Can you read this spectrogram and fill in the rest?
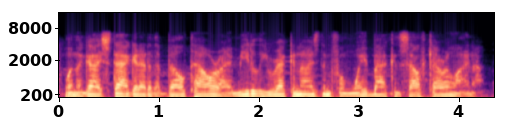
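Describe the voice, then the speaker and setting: An actor playing a bitter, foul-mouthed mobster, narrating a video game story in gruff, cynical street slang. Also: male voice, fairly low pitch, fairly even intonation, rapid-fire, dull audio, close to an everyday voice. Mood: bitter, recounting.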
